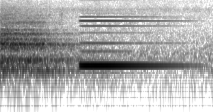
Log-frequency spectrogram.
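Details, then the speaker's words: Alfa Romeo Stelvio Quadrifoglio after its depleted battery (dead after four days parked) was disconnected and reconnected: a single clear chime rings and decays in a quiet cabin as the warnings cycle with ignition on, before starting. "yeah that's the one esc these are all the warnings that will come up okay"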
